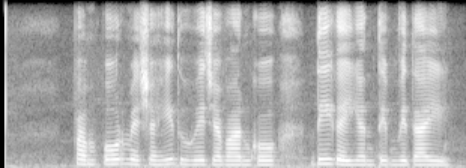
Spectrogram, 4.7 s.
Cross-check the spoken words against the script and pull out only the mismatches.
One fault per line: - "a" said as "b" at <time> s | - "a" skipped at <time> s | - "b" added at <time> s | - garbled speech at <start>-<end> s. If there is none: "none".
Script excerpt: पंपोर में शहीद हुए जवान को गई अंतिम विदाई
- "दी" added at 3.1 s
